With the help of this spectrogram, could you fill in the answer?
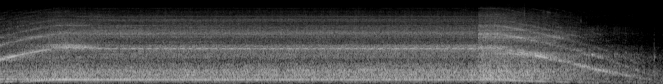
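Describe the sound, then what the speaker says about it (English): Food processor whirring at high speed while blending a garlic dressing with brisket rub and roasted garlic, a loud steady whine with bright harmonics that holds for several seconds and then winds down as the motor stops. "toss them in and let the food processor do the work there"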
